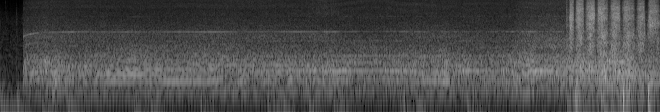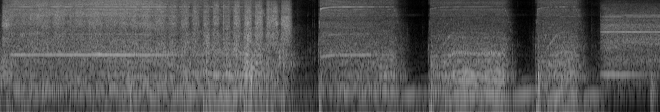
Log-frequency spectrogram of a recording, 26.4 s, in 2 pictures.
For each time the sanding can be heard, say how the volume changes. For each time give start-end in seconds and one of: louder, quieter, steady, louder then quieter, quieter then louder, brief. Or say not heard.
11.3-19.1 quieter then louder.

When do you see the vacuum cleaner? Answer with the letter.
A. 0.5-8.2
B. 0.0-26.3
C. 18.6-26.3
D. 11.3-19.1
B.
